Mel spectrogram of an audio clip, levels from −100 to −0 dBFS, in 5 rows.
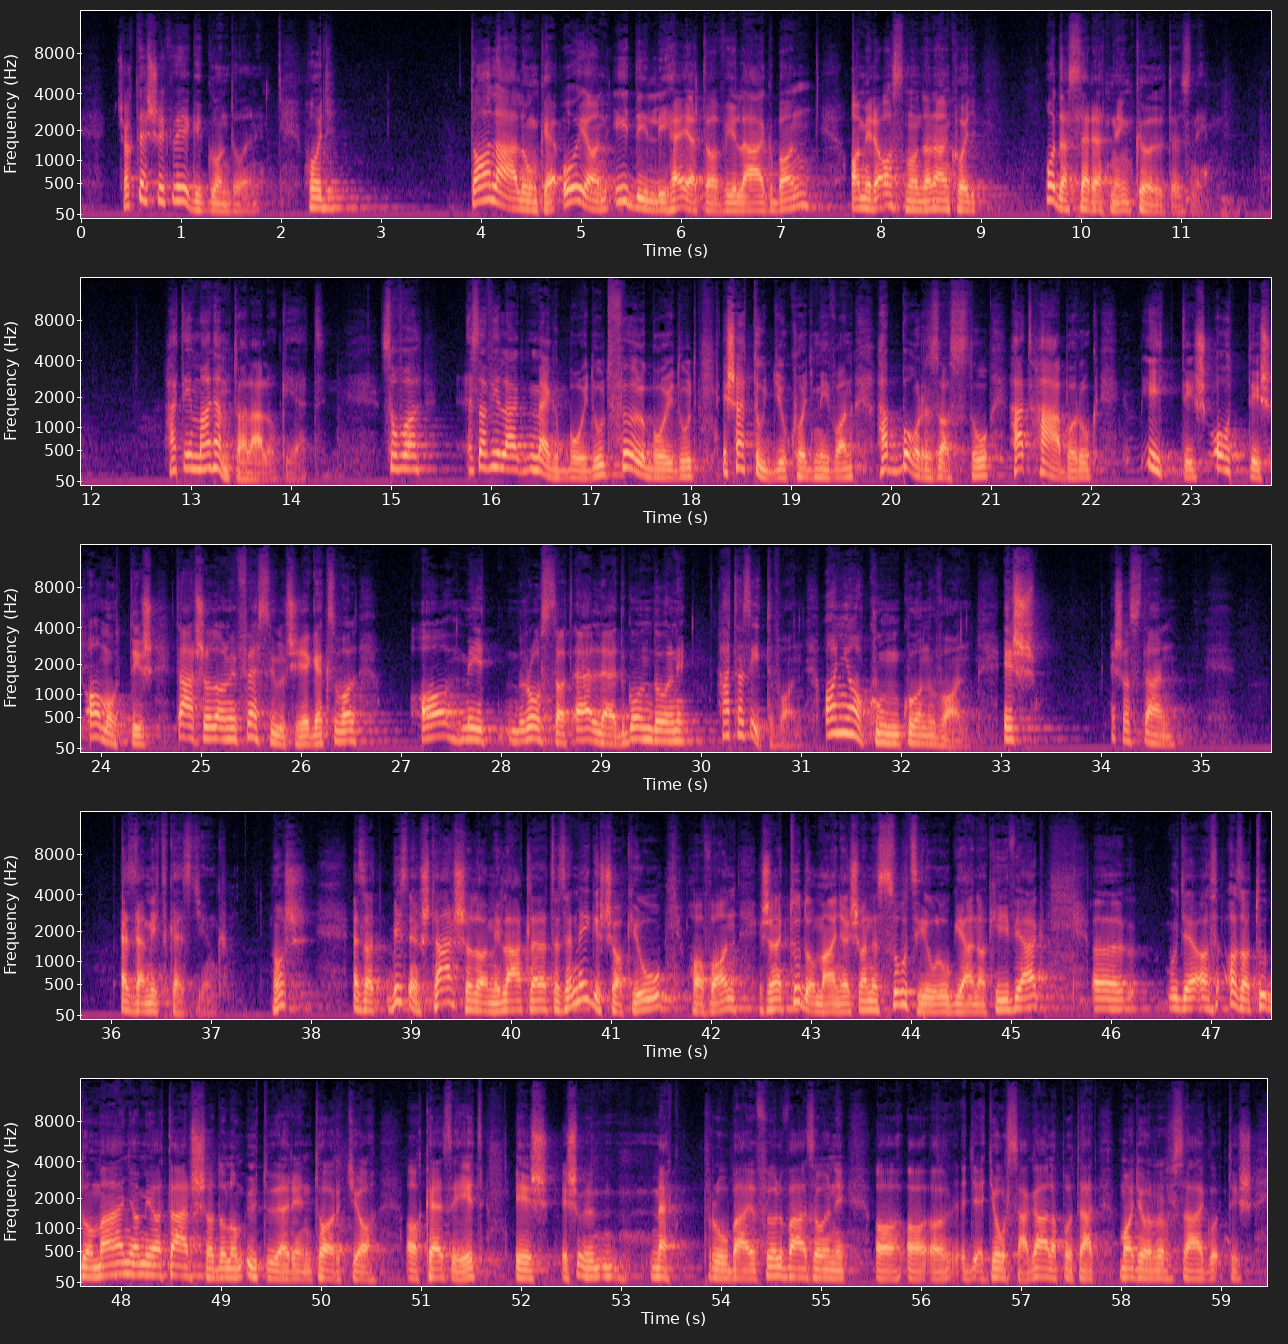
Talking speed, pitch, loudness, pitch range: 110 wpm, 120 Hz, -22 LUFS, 105-155 Hz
